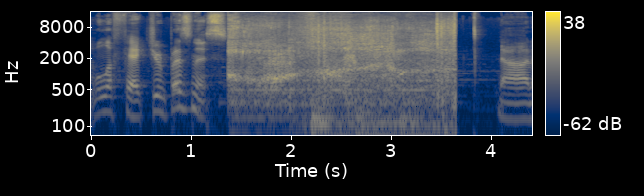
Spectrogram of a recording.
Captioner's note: zombie groans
